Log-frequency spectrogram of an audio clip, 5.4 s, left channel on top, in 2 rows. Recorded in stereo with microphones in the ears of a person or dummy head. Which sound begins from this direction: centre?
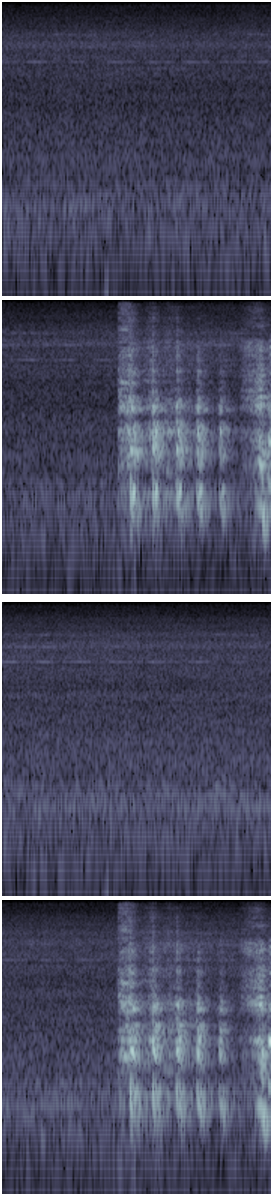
Laughter, at 3.8 s.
